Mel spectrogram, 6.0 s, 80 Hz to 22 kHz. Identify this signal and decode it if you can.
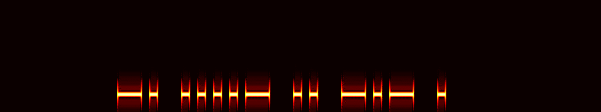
Morse code, heard as a keyed tone, about 15 wpm, 700 Hz. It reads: N4IKE
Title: USA Call Signs - 5 Characters - Repeated 3x - 15wpm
